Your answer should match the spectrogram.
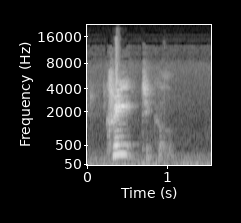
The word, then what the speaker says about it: critical: there's another word critical the word ending with a l okay the third from and the syllable which is third from end is kri this one so this will be suppressed here okay it is this one critical critical critical okay if i break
